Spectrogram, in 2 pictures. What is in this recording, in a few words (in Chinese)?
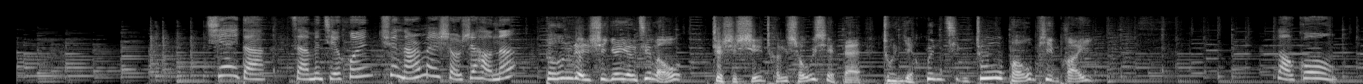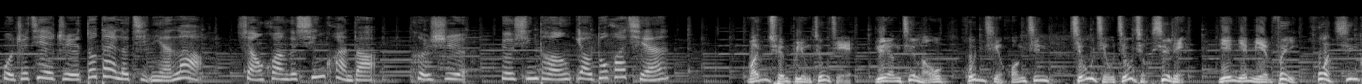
女 促销 双人广告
